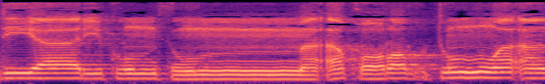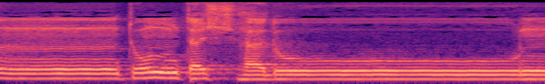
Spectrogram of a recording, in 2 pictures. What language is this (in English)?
Arabic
